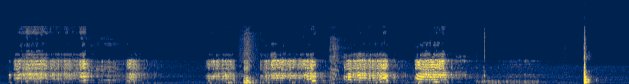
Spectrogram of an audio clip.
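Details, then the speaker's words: Newborn with respiratory distress, shown in a neonatal resuscitation teaching session: repeated short, harsh, voiced grunts with each breath out, from spontaneous airway closure (auto-PEEP), separated by quiet pauses: neonatal expiratory grunting. "Como ustedes pudieron observar, el sonido es bastante característico en realidad. Cuando la vía aérea, como les mencioné previamente, se cierra, produce este sonidito bastante peculiar que es lo que nosotros denominamos como el auto-PEP."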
